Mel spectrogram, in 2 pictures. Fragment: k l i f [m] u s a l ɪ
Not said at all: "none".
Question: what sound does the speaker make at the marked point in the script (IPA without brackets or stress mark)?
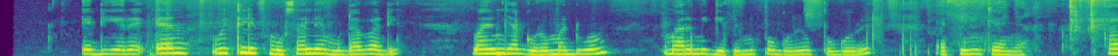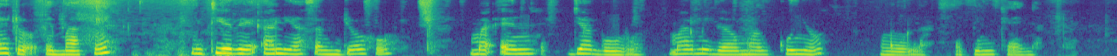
m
